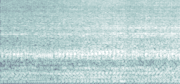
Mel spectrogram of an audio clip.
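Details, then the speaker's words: Suzuki Trail Hopper after carb clean, throttle fix and fresh oil, cold weather: small single-cylinder idles smoothly, steady light buzz, no misses or knocks, sounds much better. "All right, we got the throttle to work and everything. Sounds a lot better now. Oh yeah. listen to it purr like a little kitten."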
